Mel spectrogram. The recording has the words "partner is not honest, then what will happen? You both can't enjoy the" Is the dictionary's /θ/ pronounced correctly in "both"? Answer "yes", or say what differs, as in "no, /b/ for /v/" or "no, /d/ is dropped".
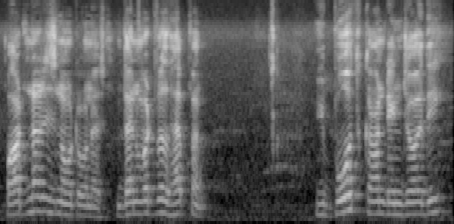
no, /t/ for /θ/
